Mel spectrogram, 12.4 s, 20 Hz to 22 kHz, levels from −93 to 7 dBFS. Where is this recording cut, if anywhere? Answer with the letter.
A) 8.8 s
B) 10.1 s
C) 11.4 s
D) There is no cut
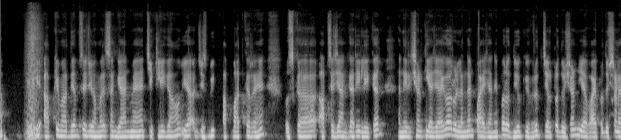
D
